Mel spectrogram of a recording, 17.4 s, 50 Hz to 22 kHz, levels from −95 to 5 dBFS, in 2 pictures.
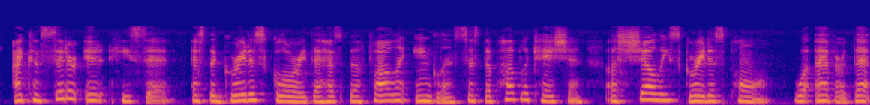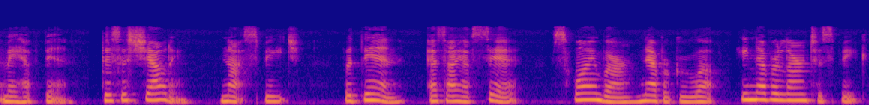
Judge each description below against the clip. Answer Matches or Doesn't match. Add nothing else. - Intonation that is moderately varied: Matches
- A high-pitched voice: Matches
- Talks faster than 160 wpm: Doesn't match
